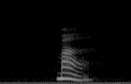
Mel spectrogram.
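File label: "man", fourth tone, chinese pinyin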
